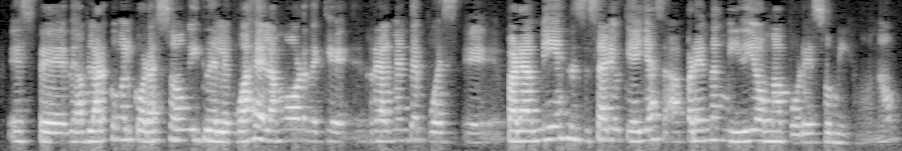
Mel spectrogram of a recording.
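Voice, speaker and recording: A woman's voice: medium pitch, fairly bright tone, recorded from a distance. A woman, a native Spanish speaker, talking as a guest about homeschooling, with many fillers and restarts. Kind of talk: casual interview talk.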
